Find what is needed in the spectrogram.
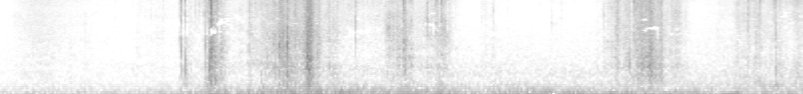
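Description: Dry fallen leaves crackling and rustling under a hand as a mushroom is picked from the forest floor: near silence for about the first second and a half, then a few sharp crackles and softer rustling.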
